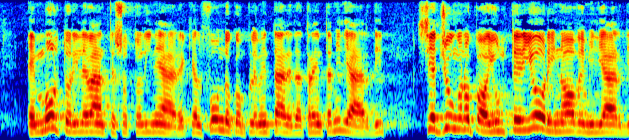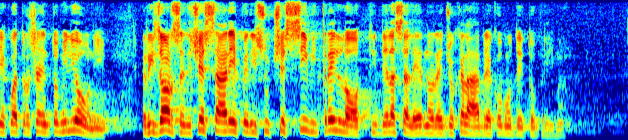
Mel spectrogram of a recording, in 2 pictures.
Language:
Italian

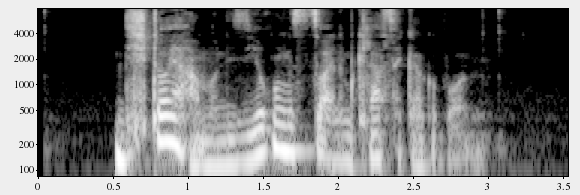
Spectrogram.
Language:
German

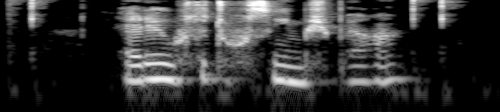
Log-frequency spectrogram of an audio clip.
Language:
Mongolian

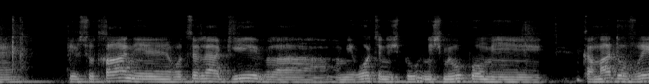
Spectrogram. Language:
Hebrew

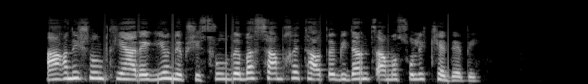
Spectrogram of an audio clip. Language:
Georgian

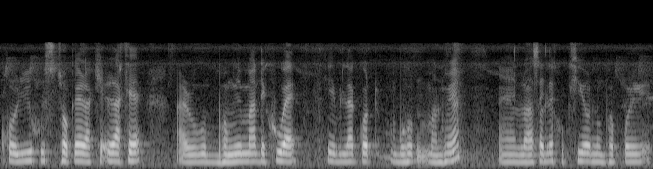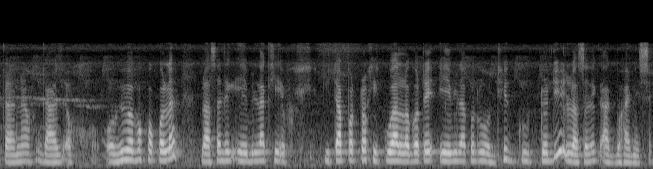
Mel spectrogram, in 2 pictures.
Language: Assamese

